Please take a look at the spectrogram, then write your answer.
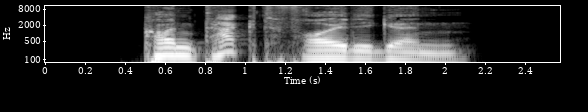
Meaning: inflection of kontaktfreudig: 1. strong genitive masculine/neuter singular 2. weak/mixed genitive/dative all-gender singular 3. strong/weak/mixed accusative masculine singular 4. strong dative plural
- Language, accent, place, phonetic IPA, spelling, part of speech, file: German, Germany, Berlin, [kɔnˈtaktˌfʁɔɪ̯dɪɡn̩], kontaktfreudigen, adjective, De-kontaktfreudigen.ogg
